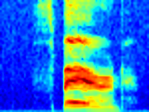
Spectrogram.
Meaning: simple past and past participle of spare
- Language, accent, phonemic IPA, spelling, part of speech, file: English, US, /ˈspɛɹd/, spared, verb, En-us-spared.ogg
